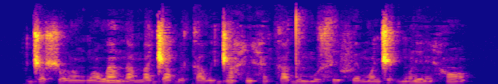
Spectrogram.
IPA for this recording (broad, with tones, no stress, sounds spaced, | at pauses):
d͡ʒ ɔ˧ ʃ o˨ l ɔ̃˨ ɡ͡b ɔ̃˨˦ w ã˦˨ n a˨ m a˧ d͡ʒ a˨ b ɛ˨ k a˨ w i˨˦ d͡ʒ ã˦ h ĩ˧ h ɛ̃˨ k a˨˦ d e˦˨ m u˧ s i˨ f e˧ m ɔ̃˦ d͡ʒ ɛ˧ ɡ͡b ũ˦ ɾ i˦˨ ɾ ĩ˨˦ h ɔ̃˦˨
